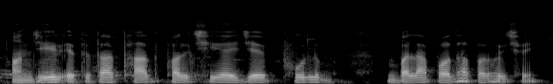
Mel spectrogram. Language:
Maithili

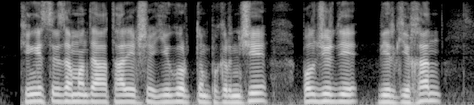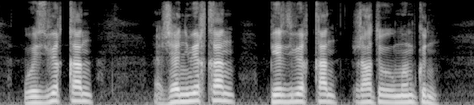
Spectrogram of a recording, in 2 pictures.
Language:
Kazakh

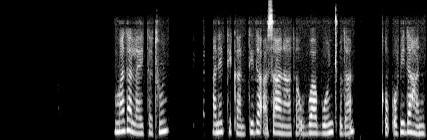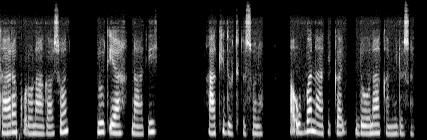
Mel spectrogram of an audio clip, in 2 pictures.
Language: Wolaytta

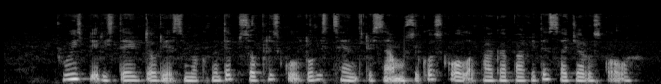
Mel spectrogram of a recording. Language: Georgian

